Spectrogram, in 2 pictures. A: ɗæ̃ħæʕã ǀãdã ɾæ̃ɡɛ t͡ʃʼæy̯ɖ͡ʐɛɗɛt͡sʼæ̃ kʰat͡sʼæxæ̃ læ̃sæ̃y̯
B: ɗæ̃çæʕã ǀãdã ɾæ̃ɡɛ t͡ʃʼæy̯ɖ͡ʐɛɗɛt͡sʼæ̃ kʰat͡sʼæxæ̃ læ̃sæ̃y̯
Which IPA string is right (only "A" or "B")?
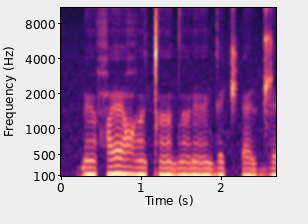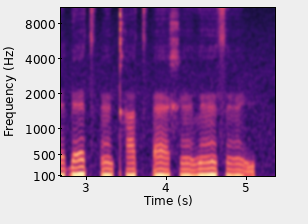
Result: A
